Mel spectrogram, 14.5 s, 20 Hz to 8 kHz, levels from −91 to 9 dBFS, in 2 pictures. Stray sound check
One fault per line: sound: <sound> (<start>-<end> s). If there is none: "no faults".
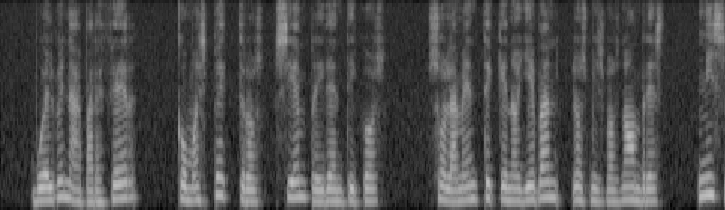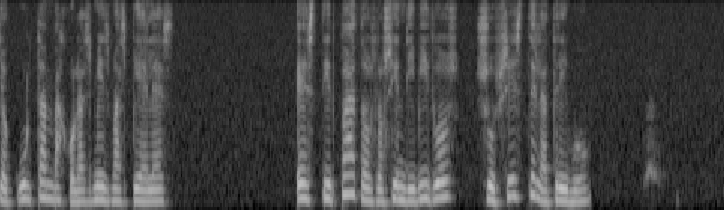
sound: bark (13.7-14.0 s)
